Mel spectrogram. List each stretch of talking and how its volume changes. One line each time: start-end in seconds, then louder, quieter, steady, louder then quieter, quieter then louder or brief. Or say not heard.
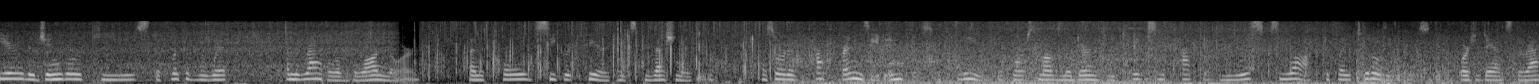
0.0-15.3 steady.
